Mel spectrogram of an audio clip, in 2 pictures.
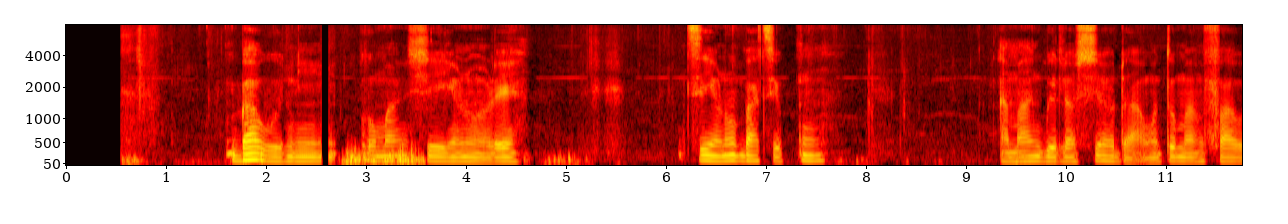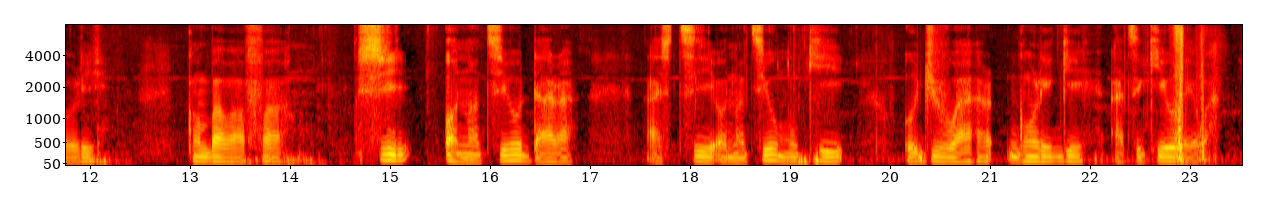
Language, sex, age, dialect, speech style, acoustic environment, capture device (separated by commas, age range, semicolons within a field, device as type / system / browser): Yoruba, male, 25-34, Nigeria - Ibadan, relaxed, nature; silence, mobile / Linux / Chrome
